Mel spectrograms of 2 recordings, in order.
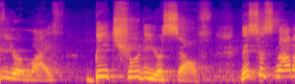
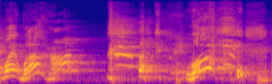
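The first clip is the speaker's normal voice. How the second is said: high, giggling wait what huh; laughing disbelief; slower than usual. Retold or imitated. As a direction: laugh through the confused double take. Mock confusion at binary culture.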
